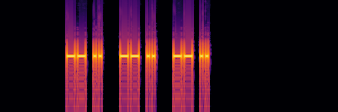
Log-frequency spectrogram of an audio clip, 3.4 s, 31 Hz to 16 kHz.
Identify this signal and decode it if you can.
Morse code, heard as a keyed tone, about 44 wpm, 700 Hz. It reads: MI MI MI
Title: US States Repeated 3x 45wpm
